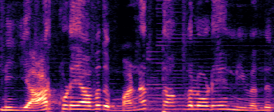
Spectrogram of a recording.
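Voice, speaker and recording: A woman's voice with music in the background. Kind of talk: sermon.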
